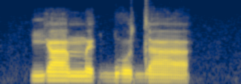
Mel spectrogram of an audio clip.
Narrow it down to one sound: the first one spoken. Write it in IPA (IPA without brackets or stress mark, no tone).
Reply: j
